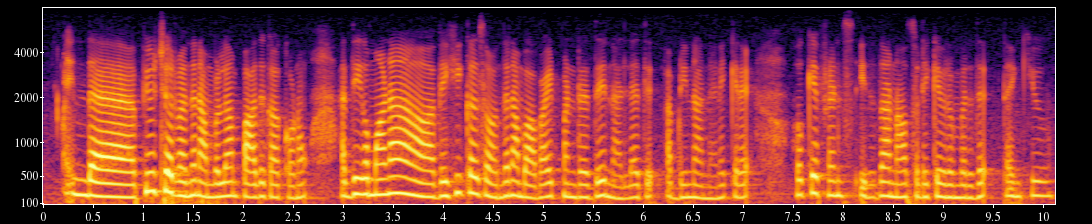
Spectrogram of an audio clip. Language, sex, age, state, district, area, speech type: Tamil, female, 18-30, Tamil Nadu, Tiruvarur, urban, spontaneous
